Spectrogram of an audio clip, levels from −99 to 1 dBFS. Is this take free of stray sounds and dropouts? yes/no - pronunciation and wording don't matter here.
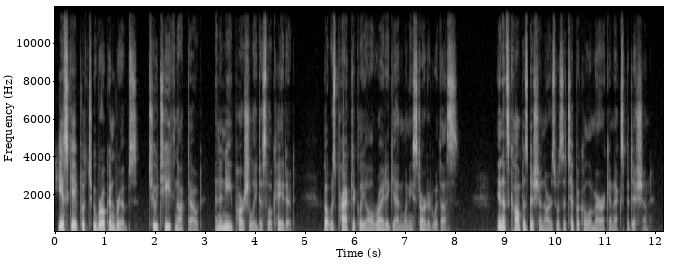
no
